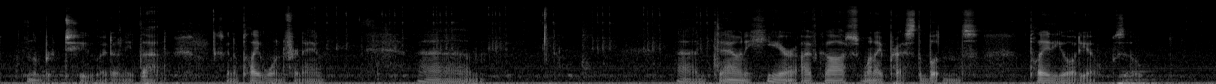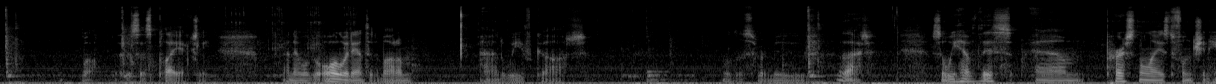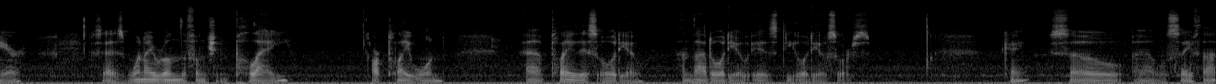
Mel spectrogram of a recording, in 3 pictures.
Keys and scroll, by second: 1.4 BackSpace, 12.2 BackSpace, 20.2 BackSpace.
